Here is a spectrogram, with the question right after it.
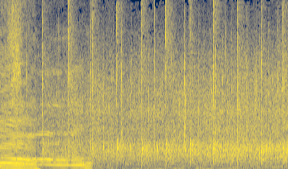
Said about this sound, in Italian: Applausi.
